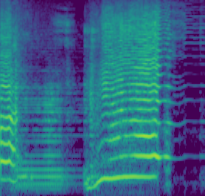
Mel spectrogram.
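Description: A woman singing a slow worship song solo into a microphone, holding long notes with vibrato; about a second in, her voice slides up into a note held for half a second before it breaks off.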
